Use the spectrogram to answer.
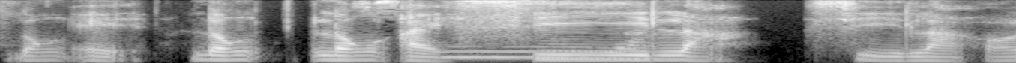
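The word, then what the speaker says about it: sīla: So virtual morality is you have to pronounce long a long long I sila.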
